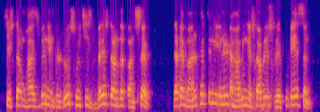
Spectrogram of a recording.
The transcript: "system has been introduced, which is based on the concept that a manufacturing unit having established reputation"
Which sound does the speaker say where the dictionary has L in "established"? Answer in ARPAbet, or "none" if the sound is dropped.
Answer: L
